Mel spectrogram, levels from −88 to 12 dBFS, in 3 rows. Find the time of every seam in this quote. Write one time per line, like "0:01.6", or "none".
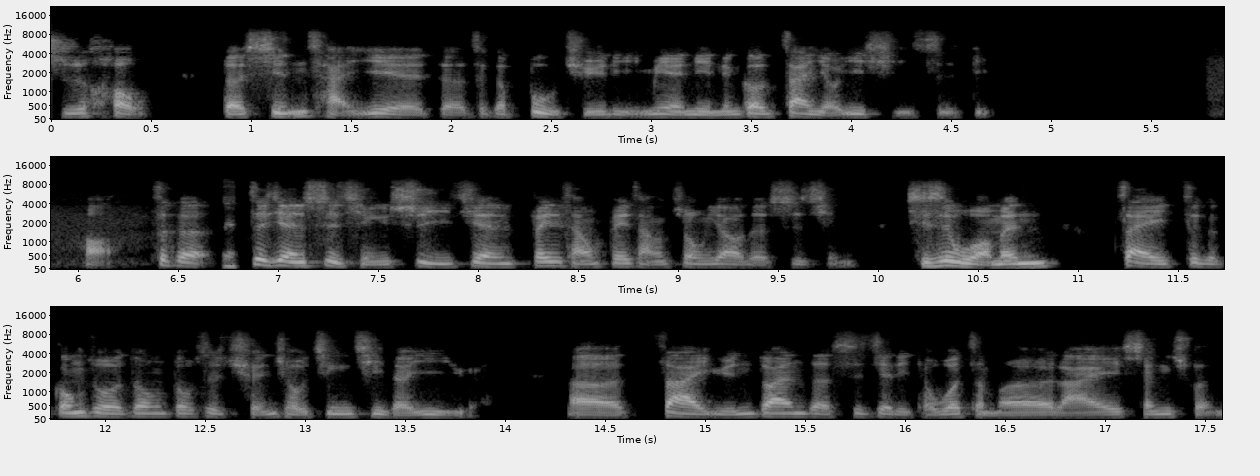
0:10.0
0:14.1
